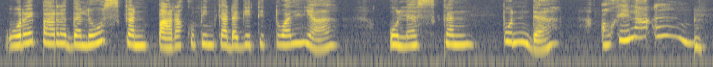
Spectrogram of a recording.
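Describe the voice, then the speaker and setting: Woman playing down-to-earth young trainee, Filipino accent, very high pitch, scolding friend, radio comedy drama. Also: expressive, measured pace. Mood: chatty.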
